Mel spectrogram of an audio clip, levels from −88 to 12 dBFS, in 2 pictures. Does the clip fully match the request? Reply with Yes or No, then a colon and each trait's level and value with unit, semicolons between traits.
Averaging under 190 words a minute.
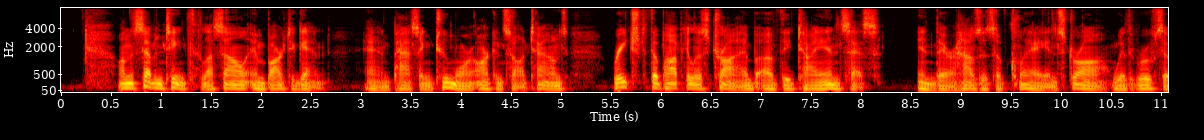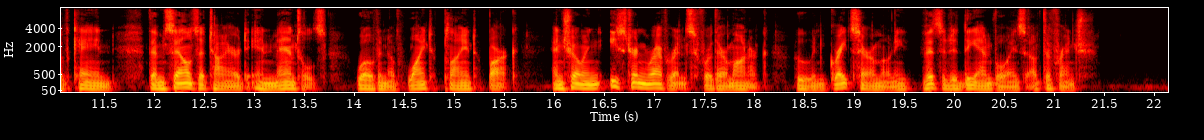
Yes: average, 155 wpm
